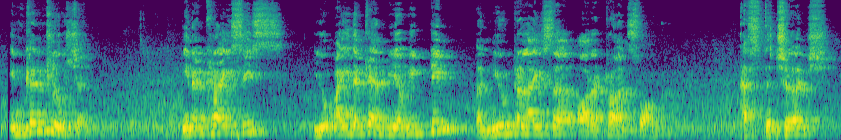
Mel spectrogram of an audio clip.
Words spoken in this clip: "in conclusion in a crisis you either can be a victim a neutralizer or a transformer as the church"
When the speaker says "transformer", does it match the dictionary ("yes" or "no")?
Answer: yes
